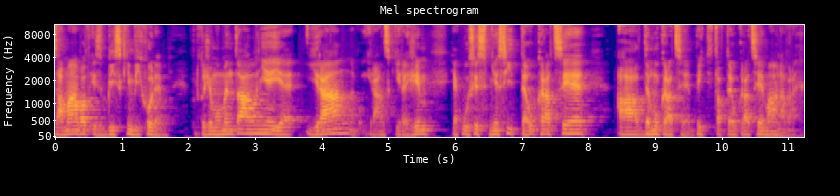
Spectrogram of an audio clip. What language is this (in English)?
Czech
